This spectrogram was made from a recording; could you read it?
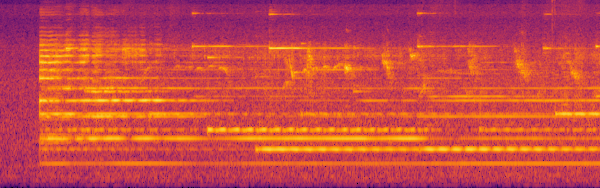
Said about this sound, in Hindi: और आप इसमें शंख ध्वनि भी सुन सकते हैं।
